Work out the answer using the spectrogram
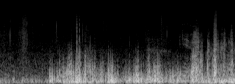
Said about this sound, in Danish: Det er en lille smule blæsende, så det er mere lige at finde de gode ruter.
